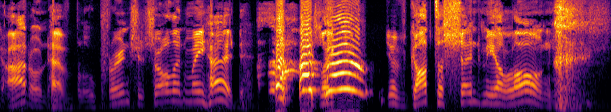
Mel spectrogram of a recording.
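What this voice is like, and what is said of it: Imitates another person's voice. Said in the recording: “Sean Connery's like ... that impression ... Connery”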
